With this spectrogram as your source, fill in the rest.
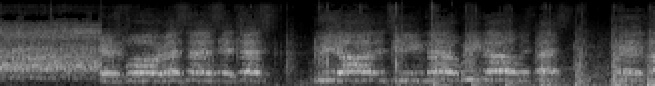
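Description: A group of young men sing together loudly outdoors.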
